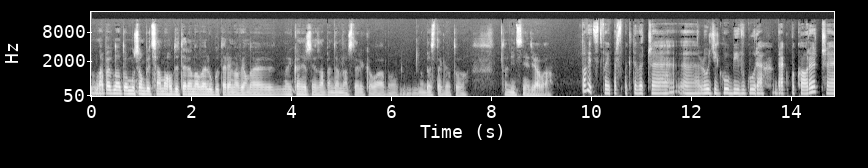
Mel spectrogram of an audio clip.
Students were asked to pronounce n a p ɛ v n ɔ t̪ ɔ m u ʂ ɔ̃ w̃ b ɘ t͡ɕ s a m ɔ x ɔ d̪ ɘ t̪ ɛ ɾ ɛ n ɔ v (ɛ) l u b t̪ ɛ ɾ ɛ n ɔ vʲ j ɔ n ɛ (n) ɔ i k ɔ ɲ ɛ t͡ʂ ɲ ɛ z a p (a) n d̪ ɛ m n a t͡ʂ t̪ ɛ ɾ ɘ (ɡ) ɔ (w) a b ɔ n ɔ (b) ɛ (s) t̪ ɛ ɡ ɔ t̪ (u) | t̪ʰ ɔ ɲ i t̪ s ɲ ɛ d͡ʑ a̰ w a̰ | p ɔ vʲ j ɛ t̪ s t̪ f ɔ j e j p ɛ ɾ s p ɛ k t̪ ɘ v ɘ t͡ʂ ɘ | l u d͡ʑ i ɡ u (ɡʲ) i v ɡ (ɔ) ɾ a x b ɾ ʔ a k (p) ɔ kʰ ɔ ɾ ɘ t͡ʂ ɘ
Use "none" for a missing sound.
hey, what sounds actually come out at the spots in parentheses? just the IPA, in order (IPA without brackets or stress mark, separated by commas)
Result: ɛ, n, ɛ, k, w, b, s, ɔ, bʲ, u, p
